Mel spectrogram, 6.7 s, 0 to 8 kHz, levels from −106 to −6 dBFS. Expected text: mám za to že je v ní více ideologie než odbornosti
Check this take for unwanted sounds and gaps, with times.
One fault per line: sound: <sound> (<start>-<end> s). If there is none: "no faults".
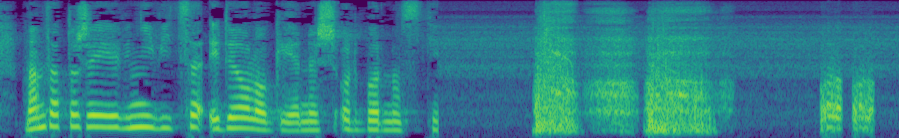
sound: throat clearing (4.0-5.5 s)
sound: laugh (6.1-6.6 s)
